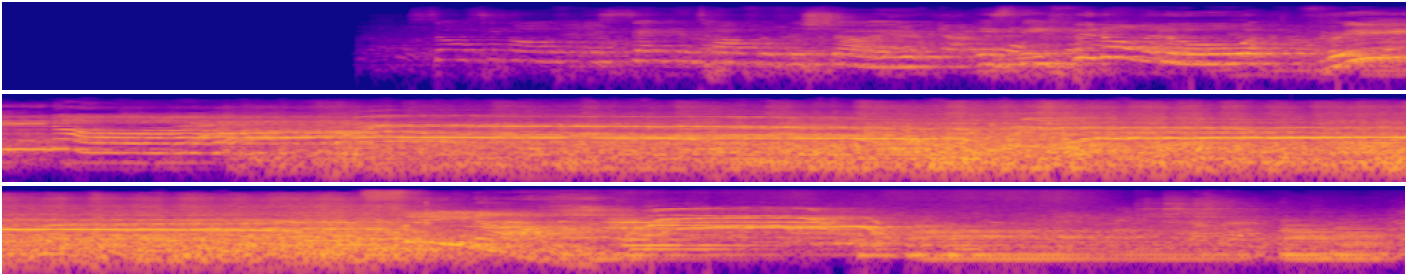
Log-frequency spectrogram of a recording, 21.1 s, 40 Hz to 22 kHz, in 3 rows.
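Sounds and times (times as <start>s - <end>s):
long high-pitched screams: 7.9s - 15.8s, 16.9s - 18.6s
audience cheering: 7.9s - 18.6s
rising whoops: 8.0s - 15.8s, 17.1s - 18.5s.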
